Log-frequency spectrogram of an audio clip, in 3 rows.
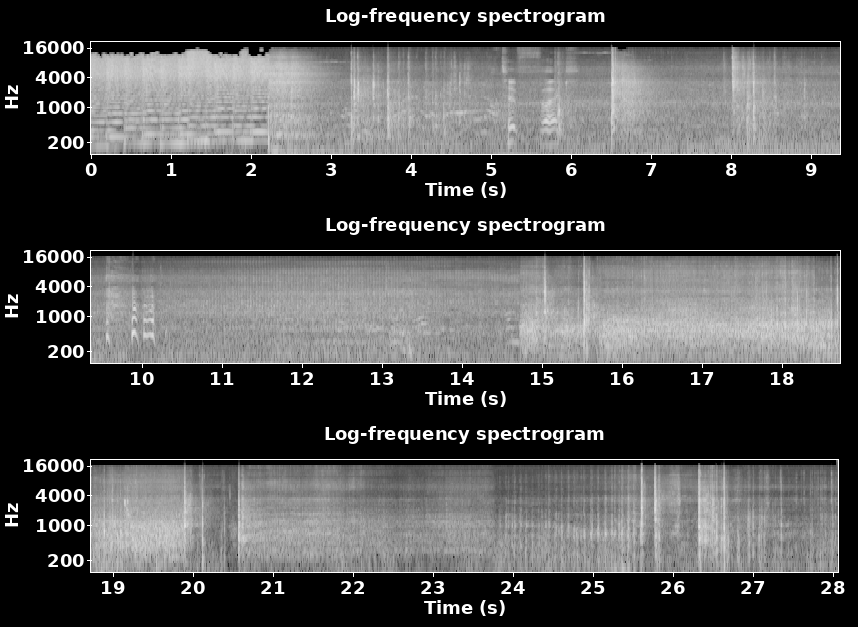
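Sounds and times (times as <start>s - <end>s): skateboard wheels rolling: 3.0s - 28.0s
skateboard clacking on concrete: 3.2s - 5.0s, 8.0s - 9.0s, 14.7s - 22.3s, 23.0s - 28.0s.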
